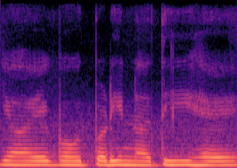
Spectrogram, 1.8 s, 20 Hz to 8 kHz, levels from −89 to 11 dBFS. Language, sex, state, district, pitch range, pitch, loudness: Hindi, female, Chhattisgarh, Sarguja, 190-195 Hz, 195 Hz, -12 LUFS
